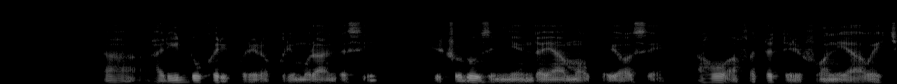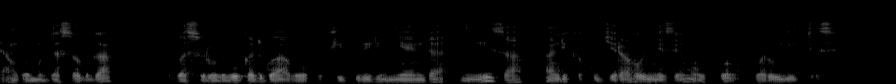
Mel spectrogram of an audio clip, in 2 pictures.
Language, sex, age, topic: Kinyarwanda, male, 18-24, finance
